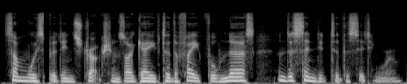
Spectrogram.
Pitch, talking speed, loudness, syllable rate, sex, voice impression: 150 Hz, 220 wpm, -19 LUFS, 6.4 syllables/s, male, masculine, adult-like, slightly middle-aged, slightly thick, slightly relaxed, slightly weak, slightly soft, clear, fluent, cool, intellectual, very refreshing, sincere, calm, slightly mature, friendly, reassuring, slightly unique, elegant, slightly wild, sweet, lively, kind, slightly intense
